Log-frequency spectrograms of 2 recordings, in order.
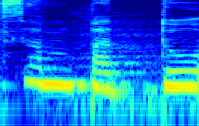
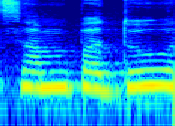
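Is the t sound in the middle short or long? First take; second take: long; short. First: The middle t sound is long and doubled. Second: The middle t sound is short and single. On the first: The speaker calls it right. "ಸಂಪತ್ತು ಅಂತ ಹೇಳಿದ್ದೀವಿ, ಹಾಗಾಗಿ ತಾಗೆ ತಾವತ್ತು ಕೊಡಬೇಕು" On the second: The speaker calls it wrong. "ಸಂಪತ್ತು ಅಂತ ಹೇಳಿಲ್ಲ"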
